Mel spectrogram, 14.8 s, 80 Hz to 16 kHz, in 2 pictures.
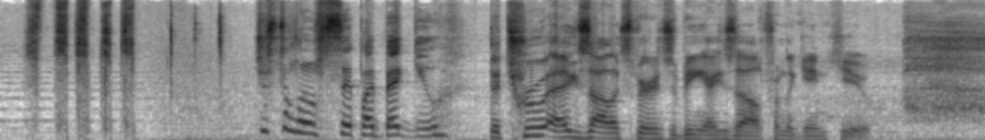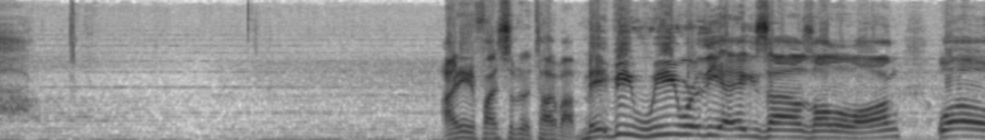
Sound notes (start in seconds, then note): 0.2 sipping noises; 6.7 sighs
